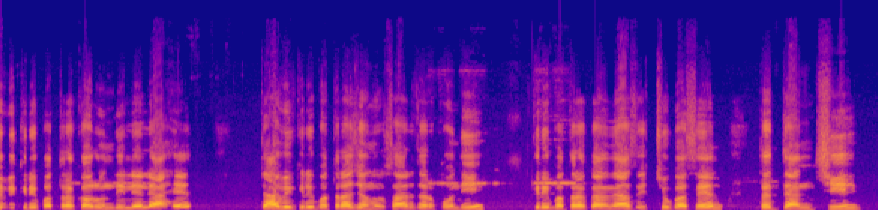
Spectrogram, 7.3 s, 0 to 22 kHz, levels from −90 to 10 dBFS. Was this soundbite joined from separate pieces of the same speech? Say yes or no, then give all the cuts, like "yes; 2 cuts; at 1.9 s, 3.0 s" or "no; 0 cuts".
yes; 1 cut; at 4.4 s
